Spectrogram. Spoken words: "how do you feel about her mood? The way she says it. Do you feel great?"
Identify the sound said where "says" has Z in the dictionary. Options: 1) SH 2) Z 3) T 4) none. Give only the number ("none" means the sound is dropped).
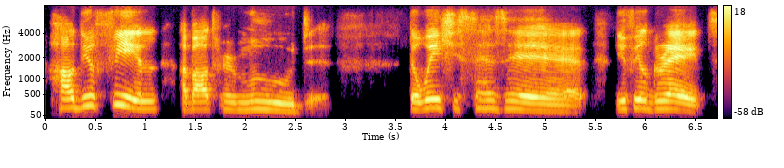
2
